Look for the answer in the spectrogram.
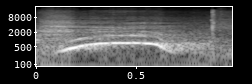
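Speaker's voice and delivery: sharp high gasp; shocked gasp. Acted. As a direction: gasp as if caught off guard. (gulat na hingal)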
